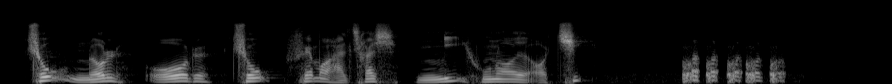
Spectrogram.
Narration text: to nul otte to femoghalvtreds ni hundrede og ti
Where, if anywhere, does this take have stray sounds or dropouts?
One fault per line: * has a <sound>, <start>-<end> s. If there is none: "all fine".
* has a laugh, 6.8-7.9 s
